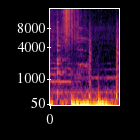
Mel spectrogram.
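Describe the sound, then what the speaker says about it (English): A spatula scrapes and flips coconut French toast in a skillet, giving a brief sizzle with a few sharp scraping strokes up close. "I'm going to use my spatula, and I am just going to flip this baby over"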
